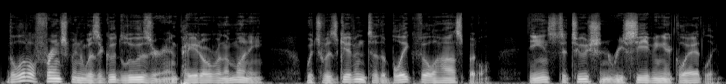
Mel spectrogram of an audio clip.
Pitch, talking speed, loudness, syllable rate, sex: 95 Hz, 200 wpm, -17 LUFS, 6.4 syllables/s, male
